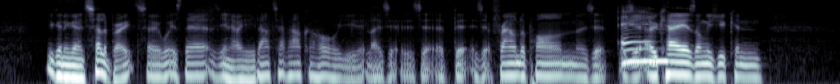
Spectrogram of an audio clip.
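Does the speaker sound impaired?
No.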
